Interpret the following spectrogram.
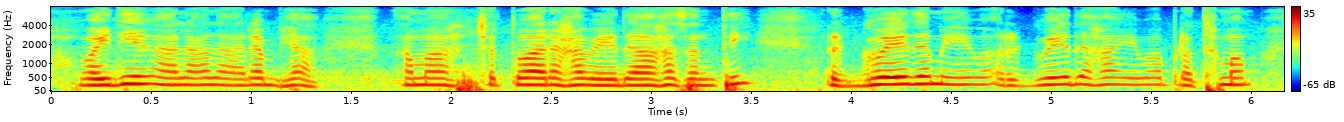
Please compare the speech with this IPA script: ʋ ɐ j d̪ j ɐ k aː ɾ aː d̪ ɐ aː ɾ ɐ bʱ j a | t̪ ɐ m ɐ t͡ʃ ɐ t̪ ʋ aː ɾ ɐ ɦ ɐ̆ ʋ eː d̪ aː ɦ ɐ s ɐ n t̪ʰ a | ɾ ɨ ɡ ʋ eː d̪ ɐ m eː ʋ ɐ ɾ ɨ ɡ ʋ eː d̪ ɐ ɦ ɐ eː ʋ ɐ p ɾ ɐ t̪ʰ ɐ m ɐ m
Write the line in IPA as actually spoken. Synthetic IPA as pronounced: ʋ ɐ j d̪ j ɐ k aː l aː d̪ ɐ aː ɾ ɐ bʱ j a | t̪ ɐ m ɐ t͡ʃ ɐ t̪ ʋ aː ɾ ɐ ɦ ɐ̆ ʋ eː d̪ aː ɦ ɐ s ɐ n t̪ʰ i | ɾ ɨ ɡ ʋ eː d̪ ɐ m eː ʋ ɐ ɾ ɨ ɡ ʋ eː d̪ ɐ ɦ ɐ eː ʋ ɐ p ɾ ɐ t̪ʰ ɐ m ɐ m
